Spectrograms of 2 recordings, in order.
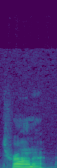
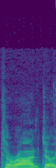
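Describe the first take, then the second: First: The second T is dropped. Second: The second T is clearly pronounced. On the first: The speaker is from the city. The speaker calls it right. "they don't put, put the hard T on it" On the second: The speaker is not from the city. The speaker calls it wrong. "if you say Toronto, you're not from there"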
